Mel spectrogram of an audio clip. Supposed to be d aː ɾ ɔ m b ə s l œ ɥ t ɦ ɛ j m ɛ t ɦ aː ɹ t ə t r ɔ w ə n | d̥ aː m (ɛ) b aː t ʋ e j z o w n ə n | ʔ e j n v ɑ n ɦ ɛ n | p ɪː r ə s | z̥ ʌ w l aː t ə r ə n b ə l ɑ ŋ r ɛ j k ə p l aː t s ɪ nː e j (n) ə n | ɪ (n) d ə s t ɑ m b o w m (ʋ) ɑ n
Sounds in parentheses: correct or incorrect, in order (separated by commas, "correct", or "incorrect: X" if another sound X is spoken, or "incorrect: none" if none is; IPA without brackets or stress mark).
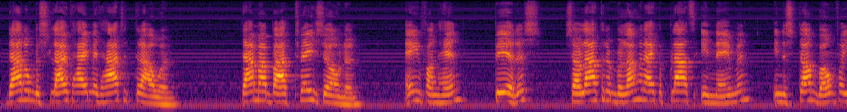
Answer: incorrect: a, incorrect: m, correct, incorrect: v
